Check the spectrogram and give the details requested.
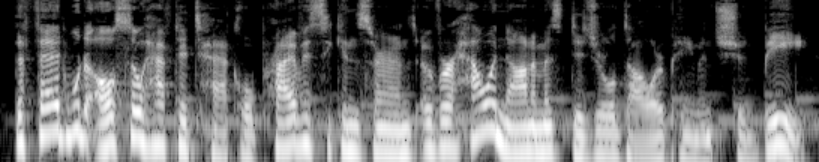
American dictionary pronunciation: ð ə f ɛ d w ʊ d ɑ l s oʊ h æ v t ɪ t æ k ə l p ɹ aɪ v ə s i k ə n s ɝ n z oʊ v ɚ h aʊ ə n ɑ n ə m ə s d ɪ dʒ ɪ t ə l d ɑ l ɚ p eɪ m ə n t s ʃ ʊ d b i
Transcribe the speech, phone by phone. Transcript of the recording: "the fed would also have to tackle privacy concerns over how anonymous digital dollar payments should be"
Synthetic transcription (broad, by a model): ð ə f ɛ d w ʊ d ɑ l s oʊ h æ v t ɪ t æ k l p ɹ aɪ v ə s i k ə n s ɝ n z oʊ v ɚ h aʊ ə n ɑ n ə m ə s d ɪ dʒ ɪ t l d ɑ l ɚ p eɪ m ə n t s ʃ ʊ d b i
